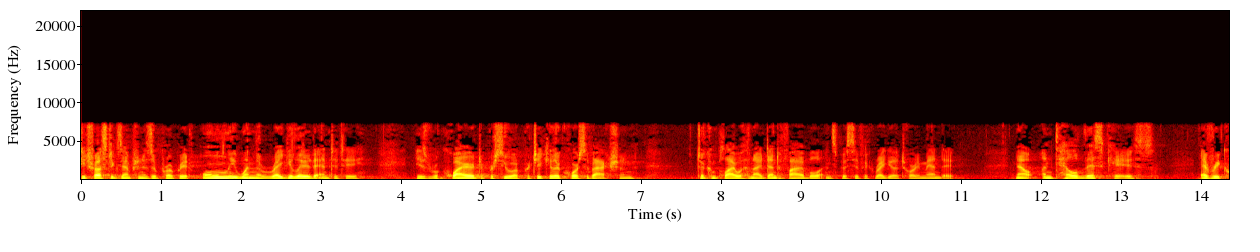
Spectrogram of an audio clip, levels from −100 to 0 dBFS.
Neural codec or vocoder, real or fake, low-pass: vocoder, 44.1 kHz, 80 mel bands, Vocos; fake; 7.2 kHz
